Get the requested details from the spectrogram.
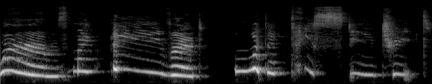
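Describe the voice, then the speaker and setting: This put-on character voice has an extremely high pitch and a cheerful tone. It moves at a very slow pace. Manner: chirpy, twittering, cheerful.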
